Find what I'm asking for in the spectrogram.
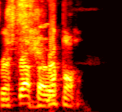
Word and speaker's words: Restrepo: Restrepo.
